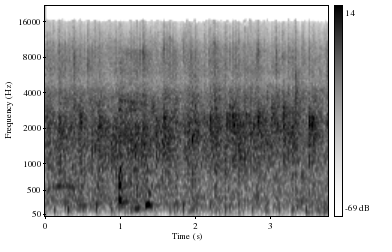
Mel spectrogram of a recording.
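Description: A crowd applauds steadily, a dense wash of many hands clapping at an even loudness for several seconds, with a faint voice or two briefly audible underneath.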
